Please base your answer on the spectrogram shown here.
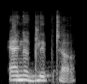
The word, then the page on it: anaglypta: Indian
